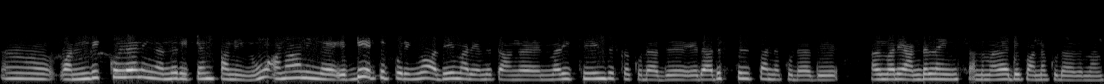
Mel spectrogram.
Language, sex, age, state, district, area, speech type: Tamil, female, 18-30, Tamil Nadu, Cuddalore, urban, conversation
